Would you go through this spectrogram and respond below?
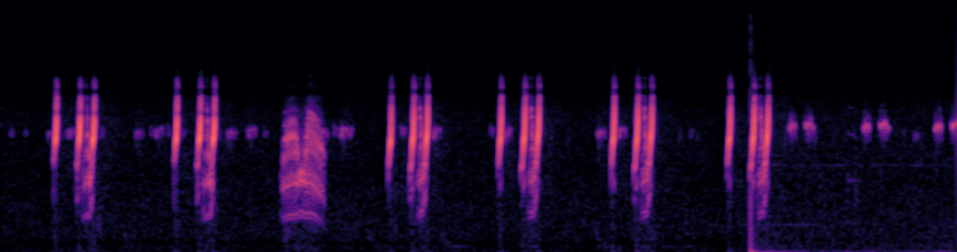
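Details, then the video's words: Quail giving a steady series of sharp three-note whistled phrases, about one each second, with one lower, buzzy, nasal note mid-series, a single click, and soft chirps near the end. "don batair ki awaz|batair ki awaz|quail sound|صوت السمان |بٹیرکی آواز"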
